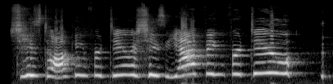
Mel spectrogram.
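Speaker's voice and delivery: loud, high, last words stretched out; hammed-up wailing announcement; mock-excited yelling. Pregnant streamer jokes about double yapping, high playful yell.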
